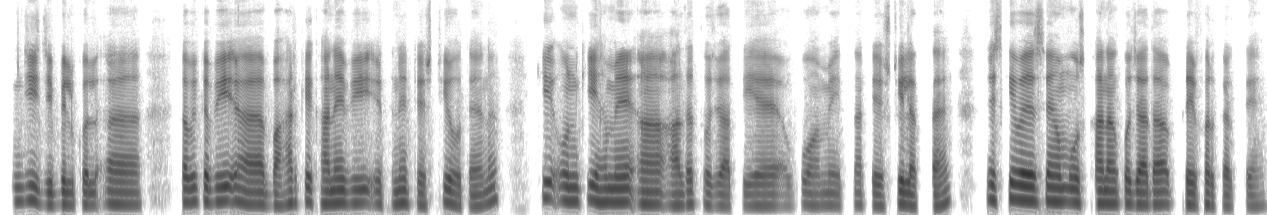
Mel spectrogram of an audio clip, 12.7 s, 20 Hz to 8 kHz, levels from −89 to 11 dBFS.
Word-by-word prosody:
जी, 150 Hz, +1 st, 0 dB
जी, 120 Hz, -2 st, -2 dB
बिल्कुल 120 Hz, 0 st, -1 dB
अ, 120 Hz, -1 st, -1 dB, 0.4 s
कभी-कभी 145 Hz, +1 st, +3 dB
अ, 125 Hz, -4 st, +3 dB
बाहर 115 Hz, +3 st, -1 dB
के 140 Hz, +2 st, -1 dB
खाने 130 Hz, 0 st, +2 dB
भी 135 Hz, +1 st, 0 dB
इतने 125 Hz, +3 st, -2 dB
टेस्टी 115 Hz, +5 st, -4 dB
होते 110 Hz, -5 st, -2 dB
हैं 105 Hz, -, -2 dB
ना, 140 Hz, +7 st, -4 dB, 0.4 s
कि 180 Hz, -1 st, +1 dB
उनकी 155 Hz, -1 st, +1 dB
हमें 140 Hz, 0 st, +4 dB
अ, -, -, -11 dB
आदत 125 Hz, 0 st, 0 dB
हो 115 Hz, -, -3 dB
जाती 110 Hz, 0 st, -5 dB
है, 110 Hz, 0 st, -2 dB
वो 110 Hz, +3 st, -8 dB
हमें 115 Hz, +1 st, -6 dB
इतना 115 Hz, +2 st, -10 dB
टेस्टी 110 Hz, +3 st, -1 dB
लगता 110 Hz, -2 st, -1 dB
है 125 Hz, +5 st, -4 dB, 0.4 s
जिसकी 160 Hz, +2 st, +1 dB
वजह 155 Hz, -2 st, +9 dB
से 150 Hz, +2 st, +1 dB
हम 145 Hz, -1 st, +4 dB
उस 135 Hz, -2 st, +2 dB
खाना 130 Hz, -1 st, +4 dB
को 125 Hz, +1 st, -1 dB
ज़्यादा 120 Hz, 0 st, +3 dB
प्रेफर 120 Hz, -2 st, -2 dB
करते 105 Hz, 0 st, -7 dB
हैं। 105 Hz, +1 st, -13 dB
125 Hz, 190 wpm, -22 LUFS, 115-140 Hz, 0.4 s, वजह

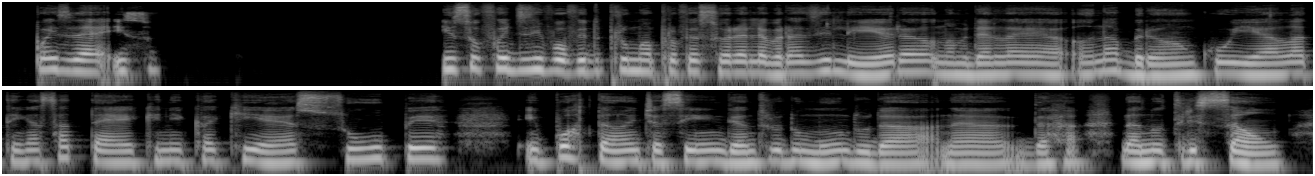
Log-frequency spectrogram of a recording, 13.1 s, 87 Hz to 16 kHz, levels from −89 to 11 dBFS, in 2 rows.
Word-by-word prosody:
Pois 245 Hz, -1 st, +1 dB
é, 215 Hz, -1 st, +3 dB
isso 220 Hz, +2 st, -5 dB, 1.4 s
isso 250 Hz, +1 st, +1 dB
foi 255 Hz, +1 st, +5 dB
desenvolvido 225 Hz, -2 st, +2 dB
por 235 Hz, -, -2 dB
uma 220 Hz, -2 st, 0 dB
professora, 210 Hz, -1 st, -1 dB
ela 200 Hz, 0 st, 0 dB
é -, -, +1 dB
brasileira, 195 Hz, +1 st, +1 dB
o -, -, -4 dB
nome 180 Hz, -1 st, -1 dB
dela 180 Hz, +1 st, 0 dB
é 185 Hz, -2 st, -1 dB
Ana 210 Hz, +4 st, -3 dB
Branco 175 Hz, +1 st, 0 dB
e 180 Hz, -, 0 dB
ela 180 Hz, +2 st, 0 dB
tem 190 Hz, 0 st, -5 dB
essa 195 Hz, +5 st, -4 dB
técnica 195 Hz, -2 st, -4 dB
que 195 Hz, +1 st, -2 dB
é 175 Hz, +1 st, 0 dB
super 220 Hz, +4 st, +1 dB, 0.4 s
importante, 195 Hz, -2 st, +2 dB
assim, 190 Hz, +1 st, +1 dB
dentro 180 Hz, +2 st, +2 dB
do 190 Hz, 0 st, -2 dB
mundo 175 Hz, 0 st, +1 dB
da 165 Hz, 0 st, 0 dB
né, 165 Hz, 0 st, -1 dB
da 170 Hz, +3 st, -3 dB, 0.2 s
da 180 Hz, -1 st, +4 dB
nutrição, 175 Hz, -3 st, +2 dB
190 Hz, 165 wpm, -23 LUFS, 180-215 Hz, 1.4 s, foi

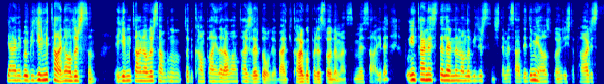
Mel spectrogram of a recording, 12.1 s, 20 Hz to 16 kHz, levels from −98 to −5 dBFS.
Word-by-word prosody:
yani, 205 Hz, -1 st, -2 dB
böyle, 205 Hz, -1 st, +3 dB
bir 210 Hz, -1 st, -8 dB
20 235 Hz, +1 st, +5 dB
tane 220 Hz, -4 st, +4 dB
alırsın. 190 Hz, -7 st, +1 dB, 0.4 s
Eee, -, -, -9 dB
20 195 Hz, +2 st, -1 dB
tane 185 Hz, -1 st, 0 dB
alırsan 185 Hz, -2 st, -1 dB
bunun 170 Hz, -2 st, -14 dB
tabii 180 Hz, -3 st, -11 dB
kampanyalar, 165 Hz, 0 st, -6 dB
avantajları 160 Hz, -2 st, -3 dB
da -, -, -2 dB
oluyor, -, -, -12 dB
belki 110 Hz, +1 st, -5 dB
kargo 145 Hz, 0 st, +4 dB
parası 130 Hz, -2 st, -5 dB
ödemezsin 130 Hz, +2 st, -6 dB
vs. 140 Hz, -, -21 dB, 0.7 s
Bu -, -, -6 dB
internet 230 Hz, 0 st, +6 dB
sitelerinden 210 Hz, -3 st, +2 dB
alabilirsin, 195 Hz, +3 st, -7 dB
işte, 250 Hz, -, -19 dB
mesela 150 Hz, 0 st, -11 dB
dedim 195 Hz, +7 st, 0 dB
ya, 190 Hz, -8 st, -1 dB
az 155 Hz, 0 st, -9 dB
önce, 140 Hz, +1 st, -12 dB
işte, 140 Hz, -, -18 dB
Paris 150 Hz, +2 st, -5 dB
180 Hz, 165 wpm, -25 LUFS, 150-205 Hz, 0.7 s, internet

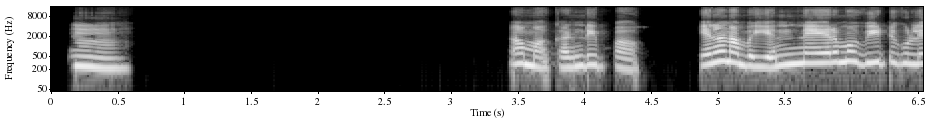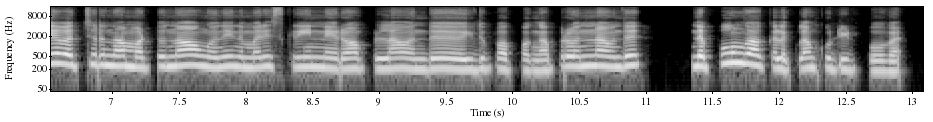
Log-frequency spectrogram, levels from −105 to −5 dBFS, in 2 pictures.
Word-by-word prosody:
ம். 225 Hz, -4 st, -1 dB, 2.9 s
ஆமா, 265 Hz, -6 st, +3 dB
கண்டிப்பா, 240 Hz, 0 st, 0 dB, 0.6 s
ஏனா 315 Hz, +5 st, +7 dB
நாம 270 Hz, -6 st, +5 dB
எந்நேரமும் 310 Hz, +4 st, +5 dB
வீட்டுக்குள்ளேயே 300 Hz, -2 st, +3 dB
வைச்சிருந்தா 270 Hz, -1 st, -1 dB
மட்டும் 245 Hz, +2 st, -4 dB
தான், 265 Hz, -, +3 dB
அவங்க 255 Hz, -2 st, -2 dB
வந்து 240 Hz, +2 st, -3 dB
இந்த 235 Hz, -, -4 dB
மாதிரி 230 Hz, +2 st, -3 dB
ஸ்கிரீன் 235 Hz, 0 st, -4 dB
நேரம் 215 Hz, 0 st, -2 dB
அப்பல்லாம் 215 Hz, +1 st, -4 dB
வந்து 205 Hz, +1 st, -3 dB, 0.2 s
இது 205 Hz, +2 st, -7 dB
பார்ப்பாங்க, 195 Hz, -2 st, -7 dB
அப்புறம் 245 Hz, +5 st, -3 dB
வந்து 255 Hz, +1 st, -2 dB
நான் 245 Hz, -1 st, 0 dB
வந்து, 250 Hz, +2 st, -1 dB, 0.4 s
இந்த 245 Hz, -, +3 dB
பூங்காக்களுக்குலாம் 225 Hz, -9 st, -1 dB
கூட்டிட்டு 200 Hz, -3 st, -7 dB
போவேன், 175 Hz, -1 st, -5 dB
245 Hz, 130 wpm, -20 LUFS, 215-275 Hz, 2.9 s, ஏனா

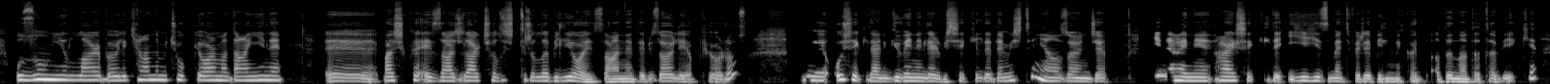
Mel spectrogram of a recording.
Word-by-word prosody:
uzun 210 Hz, +3 st, +8 dB
yıllar, 205 Hz, -1 st, +3 dB
böyle, 190 Hz, -1 st, 0 dB
kendimi 210 Hz, 0 st, +1 dB
çok 205 Hz, -2 st, -6 dB
yormadan, 195 Hz, -1 st, 0 dB
yine, 200 Hz, +1 st, +2 dB, 0.4 s
eee, 150 Hz, -6 st, -3 dB
başka 180 Hz, +3 st, -2 dB
eczacılar 170 Hz, 0 st, -2 dB
çalıştırılabiliyor 175 Hz, -3 st, -2 dB
eczanede, 130 Hz, +1 st, 0 dB
biz -, -, -9 dB
öyle 155 Hz, -3 st, -1 dB
yapıyoruz. 135 Hz, -, -4 dB, 0.6 s
Eee, 180 Hz, -1 st, +3 dB
o 215 Hz, -, +6 dB
şekilde, 210 Hz, -6 st, +1 dB
hani, 145 Hz, -1 st, 0 dB
güvenilir 160 Hz, -3 st, +1 dB
bir -, -, -3 dB
şekilde 150 Hz, +5 st, -5 dB
demiştin 190 Hz, -, -2 dB
ya, 200 Hz, -10 st, +5 dB
az 155 Hz, -, -4 dB
önce, 145 Hz, -1 st, -1 dB, 0.5 s
yine, 405 Hz, 0 st, +1 dB, 0.2 s
hani, 170 Hz, -1 st, +2 dB
her 185 Hz, -2 st, +3 dB
şekilde 180 Hz, -1 st, -3 dB
iyi 175 Hz, 0 st, 0 dB
hizmet 150 Hz, -6 st, -1 dB
verebilmek 135 Hz, -1 st, -1 dB
ad -, -, -3 dB
adına 130 Hz, -1 st, +3 dB
da 120 Hz, -, -4 dB
tabii 130 Hz, -1 st, -3 dB
ki. 285 Hz, -, -5 dB
170 Hz, 145 wpm, -20 LUFS, 145-200 Hz, 0.6 s, uzun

